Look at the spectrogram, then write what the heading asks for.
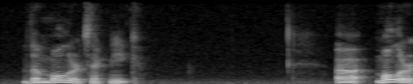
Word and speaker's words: Moeller: Molar is spelled Moeller, if you'd like to look this up for more videos on how to do it.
